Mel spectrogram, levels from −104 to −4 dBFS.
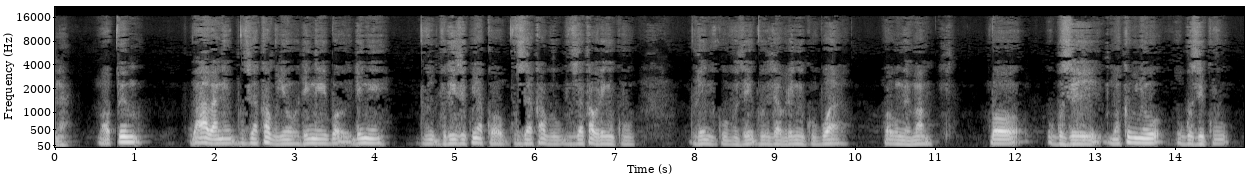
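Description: Generation loss runs throughout: hollow, swirly, smeared speech with blurred attacks and nothing above 16.6 kHz, likely from around ten repeated AAC encodes near 64 kbit/s.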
